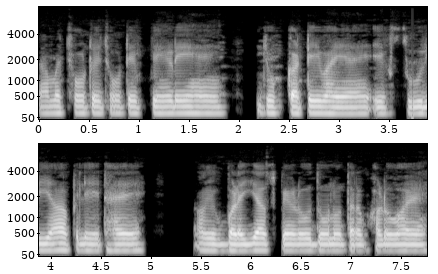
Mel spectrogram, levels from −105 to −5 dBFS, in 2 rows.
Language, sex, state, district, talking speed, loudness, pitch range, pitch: Hindi, male, Uttar Pradesh, Budaun, 155 wpm, -20 LUFS, 120-130 Hz, 125 Hz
